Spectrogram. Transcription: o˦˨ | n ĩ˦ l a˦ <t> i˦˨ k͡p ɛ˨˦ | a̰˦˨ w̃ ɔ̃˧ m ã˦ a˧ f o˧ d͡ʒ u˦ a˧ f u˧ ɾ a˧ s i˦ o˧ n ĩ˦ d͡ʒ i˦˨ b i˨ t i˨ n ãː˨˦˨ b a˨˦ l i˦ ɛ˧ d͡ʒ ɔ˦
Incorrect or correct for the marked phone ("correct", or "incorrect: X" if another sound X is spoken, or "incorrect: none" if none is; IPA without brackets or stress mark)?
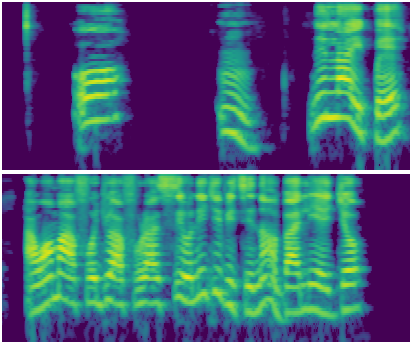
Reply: incorrect: none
